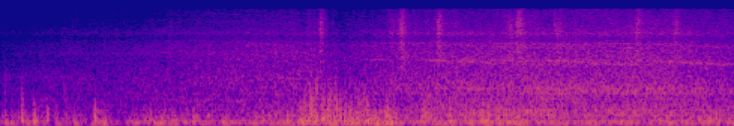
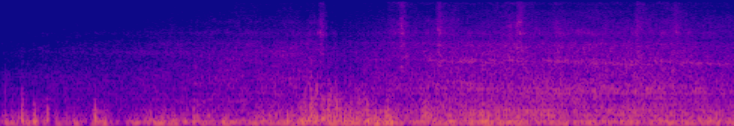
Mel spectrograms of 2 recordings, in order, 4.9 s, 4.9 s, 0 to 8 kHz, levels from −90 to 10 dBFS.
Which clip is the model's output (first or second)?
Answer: second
